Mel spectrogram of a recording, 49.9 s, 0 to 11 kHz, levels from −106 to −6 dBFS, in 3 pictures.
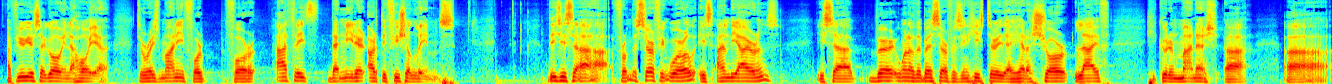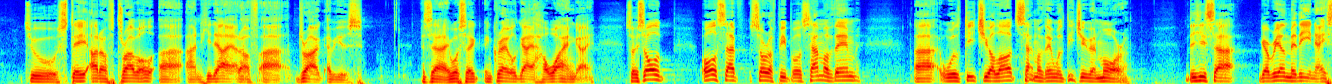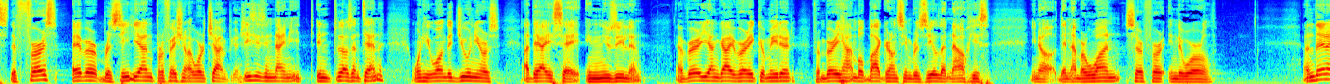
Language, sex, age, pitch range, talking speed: English, male, 30-49, 120-145 Hz, 180 wpm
